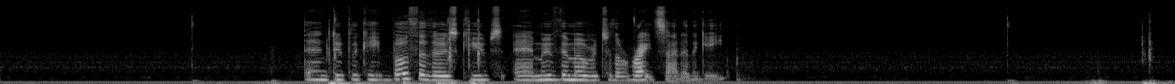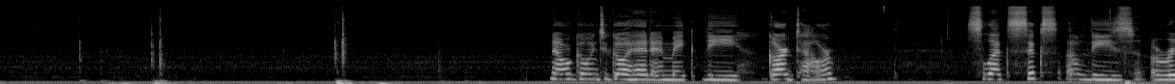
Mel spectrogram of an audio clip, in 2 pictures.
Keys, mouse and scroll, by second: 4.4 shift+d, 6.3-10.8 drag, 11.4 a, 12.5 middle click, 13.3 KP_7, 15.1 KP_1, 17.0 a.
